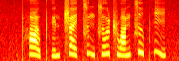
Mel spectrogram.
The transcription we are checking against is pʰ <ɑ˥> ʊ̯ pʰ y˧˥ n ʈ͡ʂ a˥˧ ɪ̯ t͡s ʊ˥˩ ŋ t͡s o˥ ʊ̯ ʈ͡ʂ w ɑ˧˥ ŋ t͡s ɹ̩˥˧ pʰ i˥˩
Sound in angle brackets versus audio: incorrect: ɑ˥˩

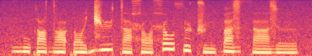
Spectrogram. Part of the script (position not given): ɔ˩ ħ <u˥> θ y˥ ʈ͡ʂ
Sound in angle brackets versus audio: incorrect: o˥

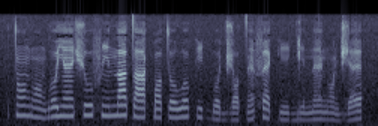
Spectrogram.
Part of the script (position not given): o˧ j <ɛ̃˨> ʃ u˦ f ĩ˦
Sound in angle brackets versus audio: incorrect: ɛ̃˧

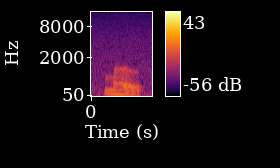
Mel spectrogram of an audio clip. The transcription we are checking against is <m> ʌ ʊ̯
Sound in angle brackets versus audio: correct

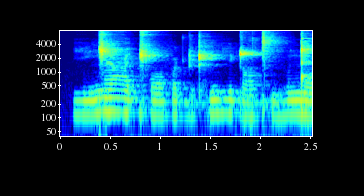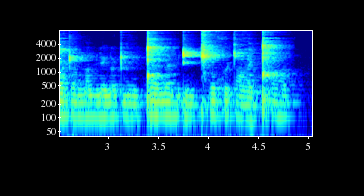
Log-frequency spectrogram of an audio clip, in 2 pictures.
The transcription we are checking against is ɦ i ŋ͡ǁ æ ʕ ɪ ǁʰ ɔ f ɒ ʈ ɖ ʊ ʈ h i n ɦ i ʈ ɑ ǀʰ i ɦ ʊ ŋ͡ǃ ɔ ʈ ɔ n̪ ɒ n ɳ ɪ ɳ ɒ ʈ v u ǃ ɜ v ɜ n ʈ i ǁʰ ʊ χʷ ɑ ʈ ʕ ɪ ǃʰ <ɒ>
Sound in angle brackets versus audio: incorrect: ɑ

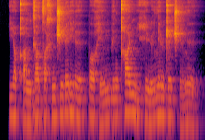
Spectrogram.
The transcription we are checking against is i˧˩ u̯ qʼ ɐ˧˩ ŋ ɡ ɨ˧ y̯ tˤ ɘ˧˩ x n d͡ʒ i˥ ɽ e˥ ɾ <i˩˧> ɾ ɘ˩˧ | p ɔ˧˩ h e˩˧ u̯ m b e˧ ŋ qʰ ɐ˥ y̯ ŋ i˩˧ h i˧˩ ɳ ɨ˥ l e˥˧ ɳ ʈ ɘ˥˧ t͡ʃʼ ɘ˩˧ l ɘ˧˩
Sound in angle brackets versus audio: correct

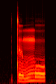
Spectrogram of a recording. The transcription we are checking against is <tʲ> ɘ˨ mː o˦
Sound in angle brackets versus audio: incorrect: t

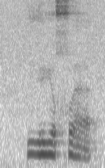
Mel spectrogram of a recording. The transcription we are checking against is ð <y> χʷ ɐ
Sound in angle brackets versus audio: correct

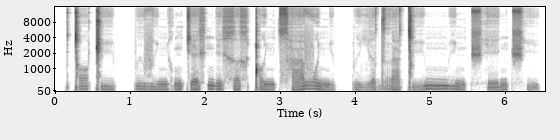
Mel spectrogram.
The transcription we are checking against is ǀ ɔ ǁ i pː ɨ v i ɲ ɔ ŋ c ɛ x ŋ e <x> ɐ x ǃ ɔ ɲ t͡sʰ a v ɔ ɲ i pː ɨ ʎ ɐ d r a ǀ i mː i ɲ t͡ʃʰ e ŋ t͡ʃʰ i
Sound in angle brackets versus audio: correct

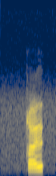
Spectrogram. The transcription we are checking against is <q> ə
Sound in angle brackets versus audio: correct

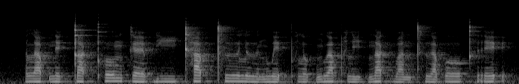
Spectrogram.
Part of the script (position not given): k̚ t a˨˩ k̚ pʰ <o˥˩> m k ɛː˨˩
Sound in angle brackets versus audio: correct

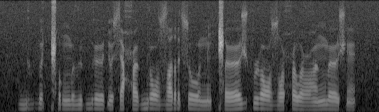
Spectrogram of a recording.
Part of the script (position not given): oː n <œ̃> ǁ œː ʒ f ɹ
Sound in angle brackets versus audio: incorrect: ɛ̃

